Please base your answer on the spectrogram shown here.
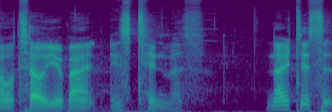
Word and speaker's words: Teignmouth: The first town I will tell you about is Teignmouth. Notice that there's a big difference between the way the name is spelled and the way the locals pronounce it. Teignmouth is a small fishing town and industrial port.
